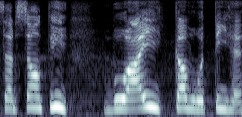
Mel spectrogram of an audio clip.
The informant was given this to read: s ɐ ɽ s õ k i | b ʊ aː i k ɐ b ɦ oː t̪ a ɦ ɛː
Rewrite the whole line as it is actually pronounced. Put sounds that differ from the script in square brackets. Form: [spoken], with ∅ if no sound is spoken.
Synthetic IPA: s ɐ [ɾ] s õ k i | b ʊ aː i k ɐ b ɦ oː t̪ [i] ɦ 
